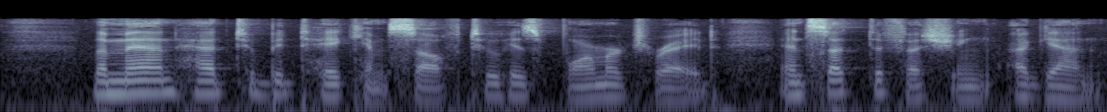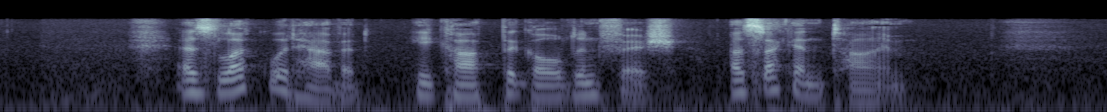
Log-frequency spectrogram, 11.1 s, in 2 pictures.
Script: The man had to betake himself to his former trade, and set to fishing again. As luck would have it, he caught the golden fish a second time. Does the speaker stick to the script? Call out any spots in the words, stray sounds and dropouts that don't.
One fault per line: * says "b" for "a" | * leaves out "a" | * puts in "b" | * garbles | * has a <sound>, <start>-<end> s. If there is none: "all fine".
all fine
